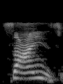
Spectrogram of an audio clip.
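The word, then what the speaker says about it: science: rule ए गया है अगर एस के साथ सी लगा हो तो सी हमेशा साइलेंट होता है ठीक है अगर एस आता है ठीक है और एस के बाद जैसे ही आपका सी आएगा जब सी आएगा तो सी क्या होता है आपका साइलेंट होता है और उसको हम क्या करते हैं प्रनंसीएशन नहीं करते ठीक है जैसे यहां पे एग्जांपल्स है साइंस ठीक है यहां पे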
